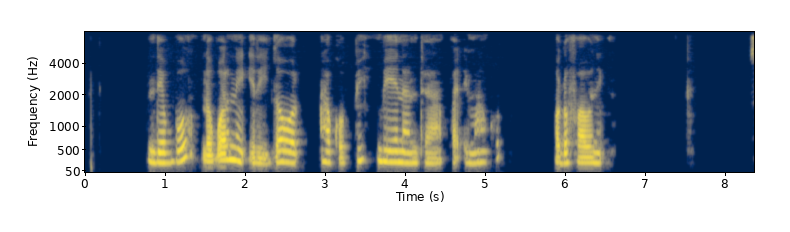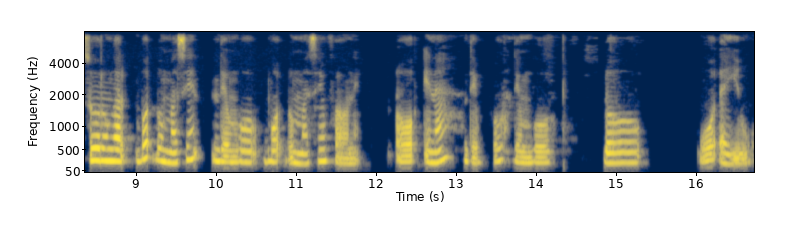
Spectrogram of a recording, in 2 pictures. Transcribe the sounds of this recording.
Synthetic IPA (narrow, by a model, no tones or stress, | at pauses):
dɛbːɔɗɔɓoɾniʔḭɾḭɡawɔl | hakopːibɛnantʰa̰pa̰ɗimakɔ | ʔɔɗɔfawnɛ | suɾuŋɡalboɗːumːasɛnːdɛmbɔboɗːumːasinfa̰wnɛ̰ | ɗɔ̰woɗːinadɛbːɔndɛmbɔ | ɗɔ | wɔ̰ɗajḭwɡɔ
